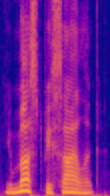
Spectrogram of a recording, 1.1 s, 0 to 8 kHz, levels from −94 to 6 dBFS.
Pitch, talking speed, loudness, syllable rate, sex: 170 Hz, 215 wpm, -17 LUFS, 5.3 syllables/s, female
